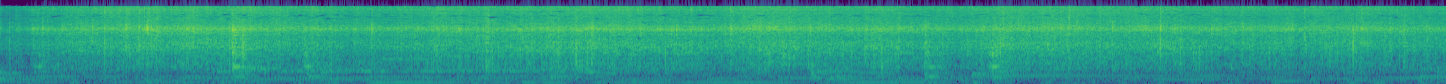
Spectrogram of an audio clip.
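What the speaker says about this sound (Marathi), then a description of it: "मध्यम आचेवर भेंडी सगळ्या बाजूने छान अशी भाजून घ्यायची आहे" Okra (bhindi) frying over medium heat in a pan, a continuous soft sizzle with a few light stirring scrapes, close but fairly quiet and steady throughout with no talking.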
